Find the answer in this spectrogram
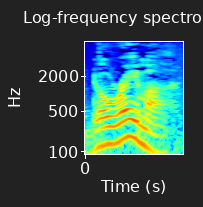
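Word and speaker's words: dorema (δώρημα): D long O R long E M A. Dorema.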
